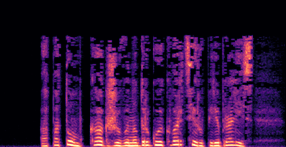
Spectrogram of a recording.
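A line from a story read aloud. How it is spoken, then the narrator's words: Question through quiet crying. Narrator (Russian): спросила Анна Андреевна, продолжавшая тихо плакать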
